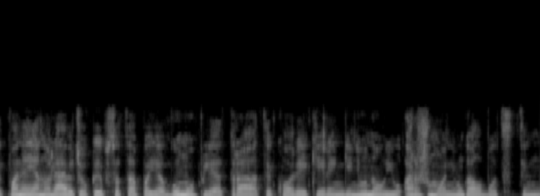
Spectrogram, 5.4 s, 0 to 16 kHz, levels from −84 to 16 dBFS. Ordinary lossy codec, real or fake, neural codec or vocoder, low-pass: MP3, 48 kbps; fake; codec, 16 kHz, 16 kbps, FunCodec, trained on LibriTTS, 50 frames a second; 7.2 kHz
